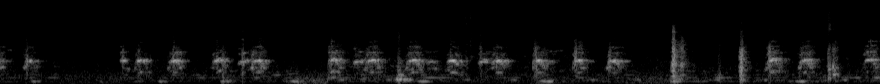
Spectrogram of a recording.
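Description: Dogs barking in a steady run of sharp, repeated barks, fairly distant, with short gaps and no talking.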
